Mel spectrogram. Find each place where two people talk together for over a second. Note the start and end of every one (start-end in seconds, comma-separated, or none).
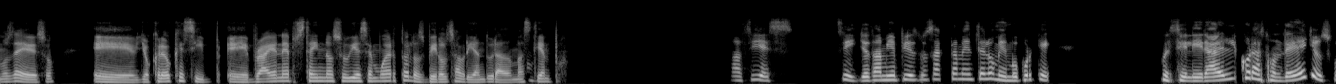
none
